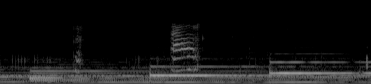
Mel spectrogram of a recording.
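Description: More than a thousand cats crammed into small, cramped spaces meow and wail over one another in a steady, overlapping chorus, with long plaintive cries rising in pitch and a wavering high yowl in the middle, fairly loud throughout.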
